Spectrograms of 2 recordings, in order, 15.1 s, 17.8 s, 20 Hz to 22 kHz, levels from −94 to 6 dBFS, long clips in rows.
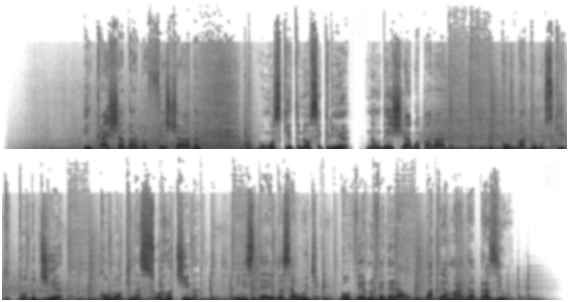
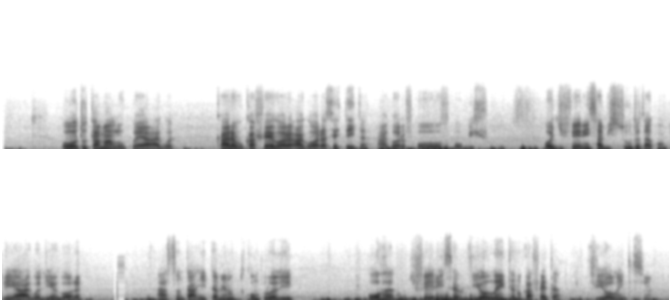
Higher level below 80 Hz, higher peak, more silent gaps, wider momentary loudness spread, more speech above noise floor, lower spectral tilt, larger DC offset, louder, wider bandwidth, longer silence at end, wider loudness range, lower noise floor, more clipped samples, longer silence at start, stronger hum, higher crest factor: first, -22 dBFS vs -30 dBFS; about the same, 0 dBFS vs 0 dBFS; neither; second, 8 LU vs 12 LU; second, 29 dB vs 33 dB; second, -4.5 dB/octave vs -7.5 dB/octave; first, 0.3% vs under 0.1%; first, -12 LUFS vs -18 LUFS; first, over 20 kHz vs 8.8 kHz; first, 0.3 s vs 0 s; about the same, 2 LU vs 4 LU; second, -40 dBFS vs -50 dBFS; neither; first, 0.4 s vs 0.05 s; neither; second, 12 dB vs 18 dB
